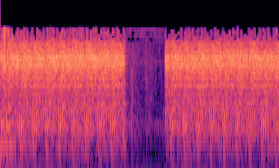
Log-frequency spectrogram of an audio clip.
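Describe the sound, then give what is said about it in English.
Two loud bursts of rapid fire from a German soldier's burp gun submachine gun, each a dense rattle of shots, split by a brief silent pause of about a third of a second. No one speaks. “I caught a glimpse of the burp gun in his hand and dove for the ground.”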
